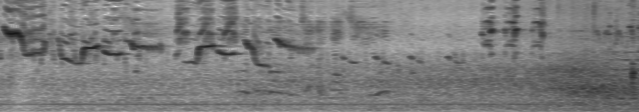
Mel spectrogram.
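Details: Caged Chinese hwamei: bright zigzag whistled phrases in the first three seconds, fading into softer notes and then rustling noise.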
